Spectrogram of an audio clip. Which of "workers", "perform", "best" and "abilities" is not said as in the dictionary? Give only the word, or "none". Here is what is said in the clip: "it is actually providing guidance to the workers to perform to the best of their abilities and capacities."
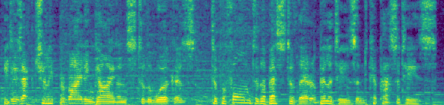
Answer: none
